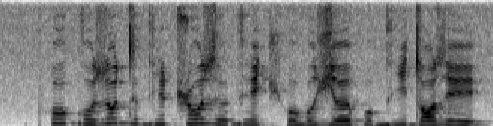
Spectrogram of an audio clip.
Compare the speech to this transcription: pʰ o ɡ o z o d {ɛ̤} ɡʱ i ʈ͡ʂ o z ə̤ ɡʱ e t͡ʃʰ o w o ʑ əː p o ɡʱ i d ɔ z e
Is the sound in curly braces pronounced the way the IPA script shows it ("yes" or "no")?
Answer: no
